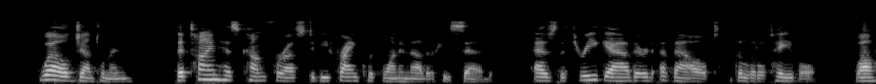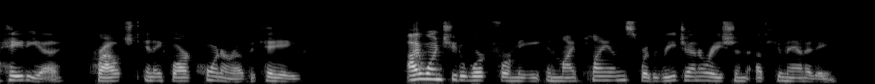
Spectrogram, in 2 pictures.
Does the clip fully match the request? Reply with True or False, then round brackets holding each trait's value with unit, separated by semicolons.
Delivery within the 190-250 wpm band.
False (170 wpm)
